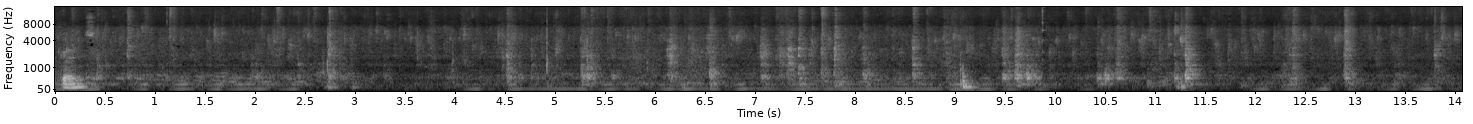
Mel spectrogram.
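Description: A fork scrapes and clinks against a bowl while mixing.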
